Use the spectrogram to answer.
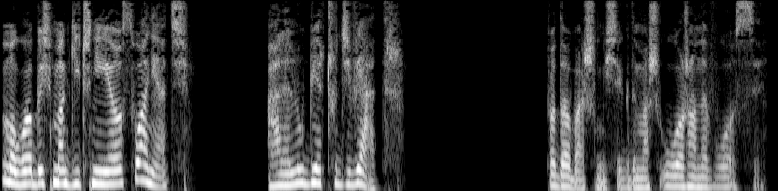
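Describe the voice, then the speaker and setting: A reader voicing a calm, gently teasing male companion, in a dry studio recording. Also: medium pitch, a little slow, pauses often, no room sound. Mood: gentle.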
